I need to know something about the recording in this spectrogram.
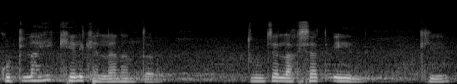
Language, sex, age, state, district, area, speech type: Marathi, male, 18-30, Maharashtra, Satara, urban, spontaneous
